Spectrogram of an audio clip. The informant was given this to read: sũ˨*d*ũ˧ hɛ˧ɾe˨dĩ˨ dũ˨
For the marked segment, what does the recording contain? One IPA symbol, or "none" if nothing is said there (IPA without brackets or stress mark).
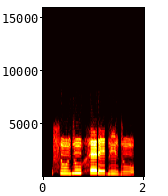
d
